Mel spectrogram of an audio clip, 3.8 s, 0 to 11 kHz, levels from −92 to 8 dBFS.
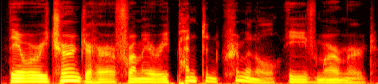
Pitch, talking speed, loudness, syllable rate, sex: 105 Hz, 175 wpm, -18 LUFS, 6.0 syllables/s, male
